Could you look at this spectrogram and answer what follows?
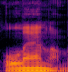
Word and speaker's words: Lannom: So that's L-A-N-N-O-M. That's Lannom.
